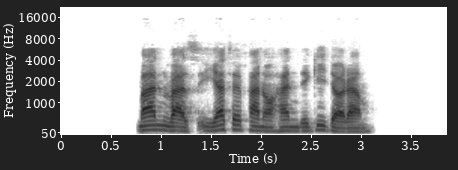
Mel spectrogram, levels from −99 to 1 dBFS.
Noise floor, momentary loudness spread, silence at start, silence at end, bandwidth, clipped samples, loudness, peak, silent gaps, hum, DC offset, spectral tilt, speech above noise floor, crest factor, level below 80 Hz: under -90 dBFS; 5 LU; 0.8 s; 0.75 s; 7.4 kHz; under 0.1%; -19 LUFS; -2 dBFS; none; none; under 0.1%; -6.5 dB/octave; over 71 dB; 20 dB; -66 dBFS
